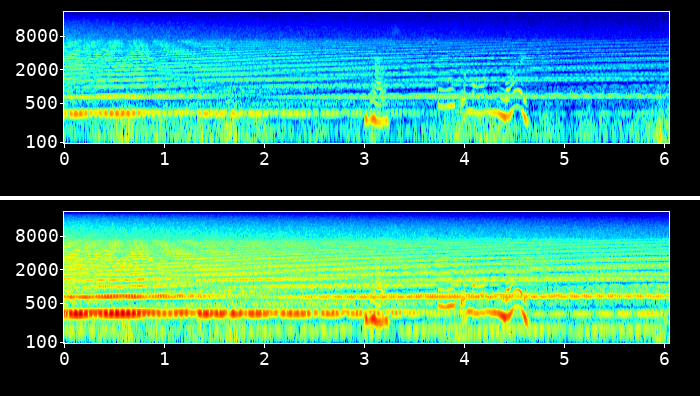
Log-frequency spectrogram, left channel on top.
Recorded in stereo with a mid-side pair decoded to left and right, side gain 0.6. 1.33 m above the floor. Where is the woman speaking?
45° right.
